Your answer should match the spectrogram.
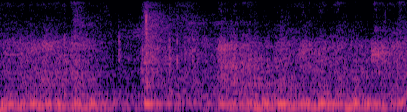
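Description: Plastic body of a cordless handheld vacuum cleaner being handled and turned over: light knocks and rubbing, with a sharper click a little under a second in, over a faint low steady hum.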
